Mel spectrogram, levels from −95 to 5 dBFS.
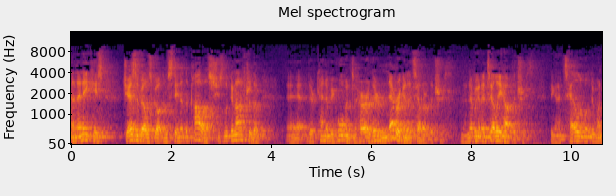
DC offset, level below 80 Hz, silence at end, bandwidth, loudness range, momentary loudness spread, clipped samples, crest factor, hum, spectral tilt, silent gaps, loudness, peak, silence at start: under 0.1%; -52 dBFS; 0 s; 10 kHz; 3 LU; 14 LU; under 0.1%; 18 dB; none; -5.5 dB/octave; none; -19 LUFS; -2 dBFS; 0 s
